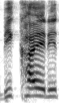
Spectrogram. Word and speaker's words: 미카엘: 방해할 때 군대 천사장 미카엘이 도왔습니다 미국 이름 가운데 뭐 마이클이라는 이름 많이 쓰죠 근데이 마이클이라는게 원래 미카엘이 똑같은 거예요 영어식 발음을 하자 보니까 마이클 그러는데 어쨌거나 미카엘 천사장 있게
